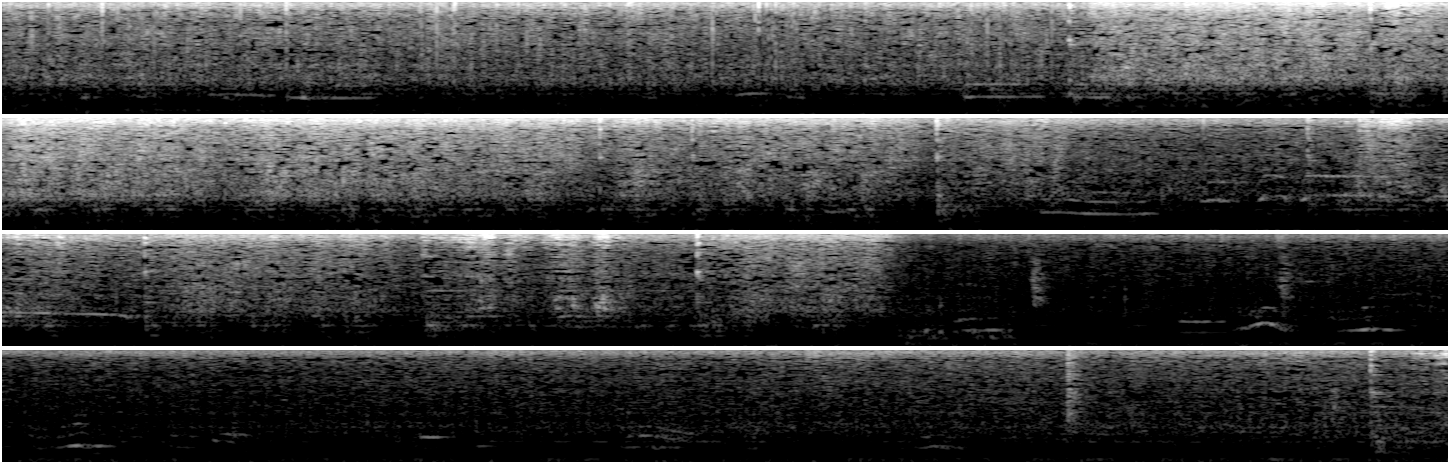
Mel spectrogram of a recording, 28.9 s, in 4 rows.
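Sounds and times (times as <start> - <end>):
potatoes sizzling in oil: 0.0 - 28.9
metal spatula stirring: 4.4 - 19.0, 28.2 - 28.9.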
